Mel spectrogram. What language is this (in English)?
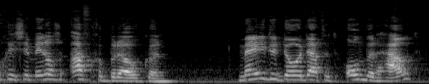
Dutch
